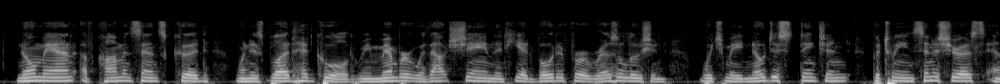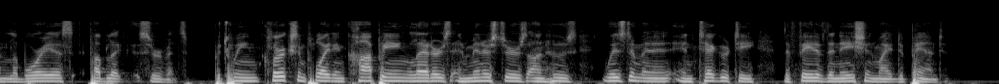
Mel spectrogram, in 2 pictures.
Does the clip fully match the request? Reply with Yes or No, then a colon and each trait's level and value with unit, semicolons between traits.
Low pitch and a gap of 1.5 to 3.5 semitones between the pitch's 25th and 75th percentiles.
No: medium, 145 Hz; narrow, 2.6 semitones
